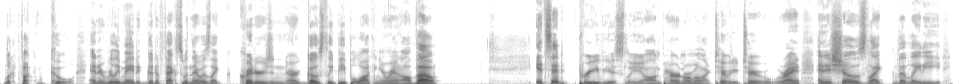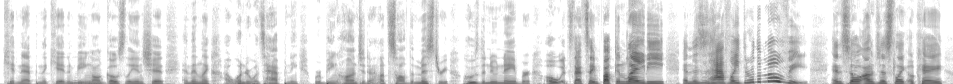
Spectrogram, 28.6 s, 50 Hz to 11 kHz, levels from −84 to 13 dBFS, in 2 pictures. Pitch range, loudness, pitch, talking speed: 105-145 Hz, -30 LUFS, 120 Hz, 170 wpm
